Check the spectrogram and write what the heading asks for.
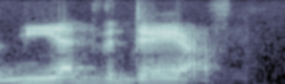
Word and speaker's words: Medvedev: The reason why I struggle is I asked a Russian waitress who was a good friend of mine in a local restaurant, how do you pronounce her name? And she was Russian. She said, Medvedev.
